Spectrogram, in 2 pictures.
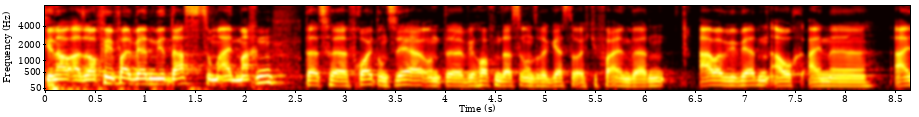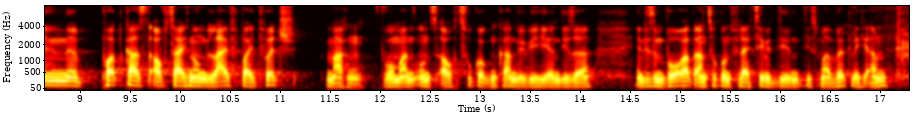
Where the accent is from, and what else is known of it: Russia; now in Germany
